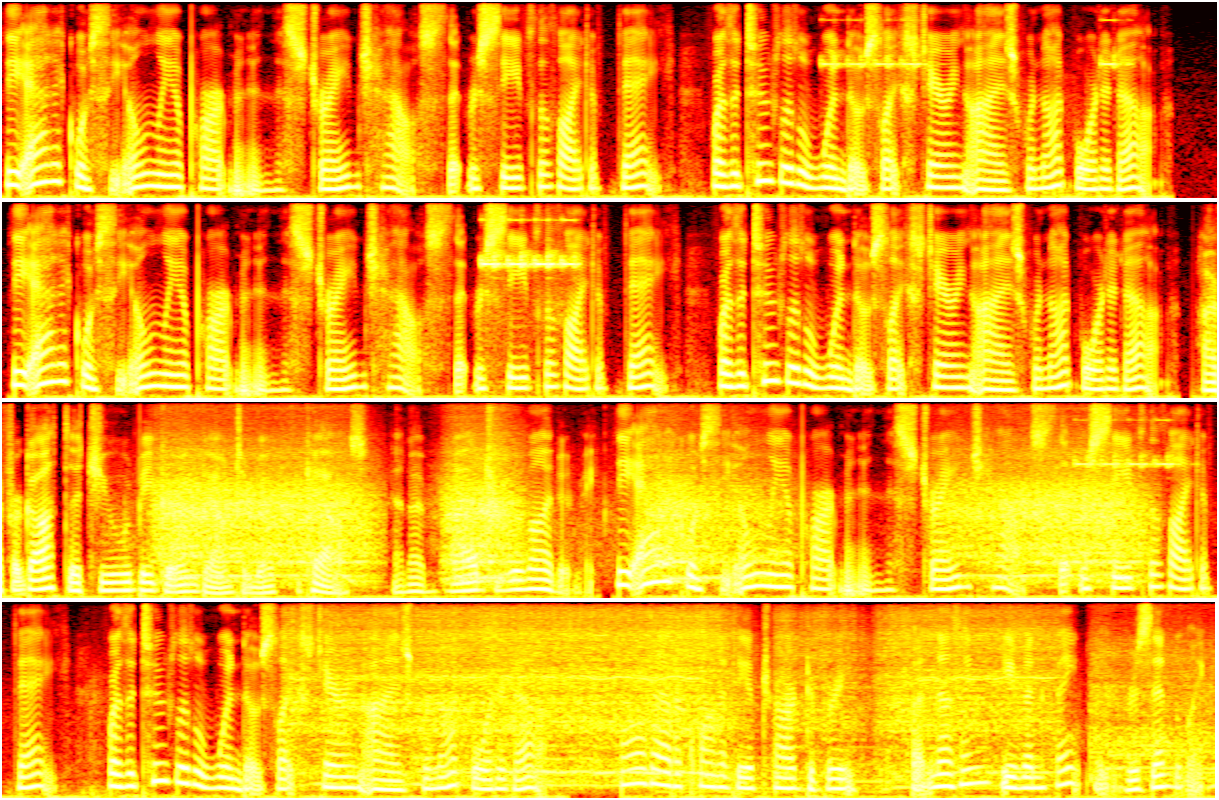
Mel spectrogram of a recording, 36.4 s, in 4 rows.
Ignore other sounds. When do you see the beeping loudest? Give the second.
13 s.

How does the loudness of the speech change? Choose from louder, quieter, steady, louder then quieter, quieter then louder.
steady.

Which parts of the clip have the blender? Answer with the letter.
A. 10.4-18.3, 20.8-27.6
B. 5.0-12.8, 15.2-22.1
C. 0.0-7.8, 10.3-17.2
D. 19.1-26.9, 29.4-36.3
D.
